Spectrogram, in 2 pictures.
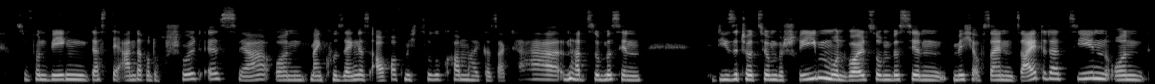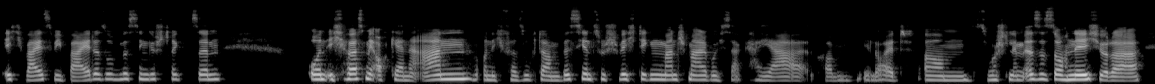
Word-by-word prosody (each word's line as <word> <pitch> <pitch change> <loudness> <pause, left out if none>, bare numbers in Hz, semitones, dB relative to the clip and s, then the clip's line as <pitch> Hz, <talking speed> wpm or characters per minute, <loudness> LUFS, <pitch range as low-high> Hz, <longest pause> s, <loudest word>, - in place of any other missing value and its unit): so 220 - -13
von 220 -1 -3
wegen, 220 -1 +2
„dass 205 0 -4
der - - -6
andere 210 +1 -3
doch 215 - -15
schuld 240 +1 -4
ist“, 255 0 -5
ja, 210 +4 -4
und 200 0 -6
mein 195 0 -1
Cousin 200 0 -2
ist 220 -5 -4
auch 185 +2 -3
auf 230 +1 -7
mich 220 -2 -7
zugekommen, 220 -1 -5
hat 195 - -10
gesagt 185 -2 -10
„Ja“, 225 -2 -2
und 260 +4 +1
hat 225 0 0
so'n 220 -1 -2
bisschen 210 -3 -1 0.7
die 215 +3 -3
Situation 220 -1 +1
beschrieben 245 +7 +3
und 215 -4 +2
wollte 205 +2 +4
so 225 - +1
'n 215 - -1
bisschen 220 +1 0
mich 220 +1 -1
auf - - -9
seine 210 -2 +1
Seite 275 -1 +6
da 255 -2 0
ziehen, 265 +1 +2
und 215 -2 -2
ich 225 -1 -2
weiß, 215 +3 +1
wie 215 - -2
beide 190 +6 +1
so 245 - -4
'n 230 - -5
bisschen 250 -1 -2
gestrickt 240 -1 -6
sind, 230 +1 0 0.8
und 230 -1 +5
ich 225 +2 0
höre 245 -1 +8
es 245 - -3
mir 250 - +4
auch - - -10
gerne 200 -5 -2
an, 240 +4 +5
und 210 - -4
ich 200 - -8
versuche 205 +1 -7
da 210 - -1
'n 190 -1 -4
bisschen 230 +2 +1
zu 240 -1 -5
schwichtigen 230 0 0
manchmal, 215 -1 0
wo 205 - -4
ich 190 - -11
sage: - - -12
„Ha - - -9
ja, 180 -1 -4 0.2
komm, 180 +1 -12
ihr 205 - -11
Leute, 190 -1 -4 0.2
ähm, 195 -1 -3
so 210 0 -6
schlimm 205 -1 -2
isses 235 0 +2
doch 225 -2 +4
nicht 220 +1 +8
oder 180 -1 +3
220 Hz, 210 wpm, -25 LUFS, 200-230 Hz, 0.8 s, höre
